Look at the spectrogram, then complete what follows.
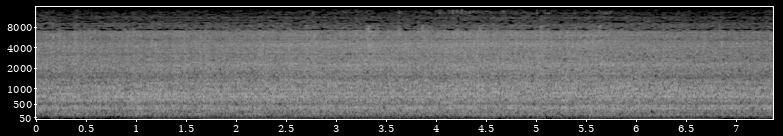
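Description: Cotton candy machine running, its spinning head whirring steadily as pink sugar floss is spun out and wound onto a stick.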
